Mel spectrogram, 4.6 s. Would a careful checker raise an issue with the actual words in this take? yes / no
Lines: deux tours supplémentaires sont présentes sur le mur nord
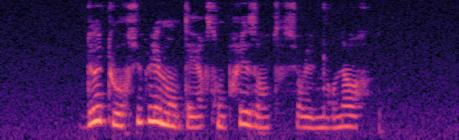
no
